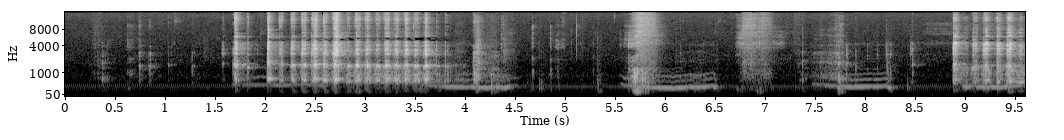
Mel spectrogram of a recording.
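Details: American Staffordshire Terrier giving drawn-out, moaning whines that slide downward, several separate bouts with short pauses, plus a burst of broadband noise early on, recorded indoors.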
